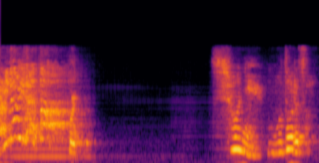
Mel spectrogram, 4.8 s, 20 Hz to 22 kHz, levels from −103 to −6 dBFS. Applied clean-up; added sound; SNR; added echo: neural separator model SepFormer DNS4.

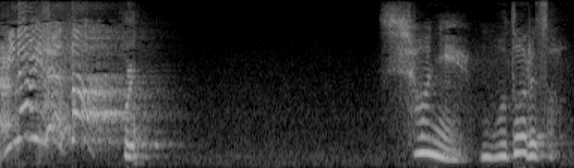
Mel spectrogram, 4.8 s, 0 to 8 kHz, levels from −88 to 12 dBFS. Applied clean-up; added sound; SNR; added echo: none; none; none; none.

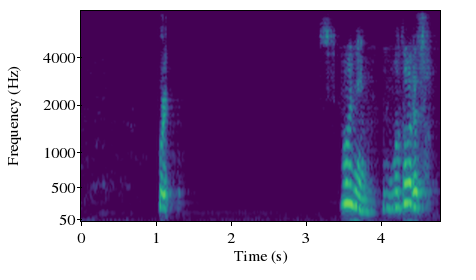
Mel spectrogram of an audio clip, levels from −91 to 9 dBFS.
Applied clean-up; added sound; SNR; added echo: neural mask model DeepFilterNet 3.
